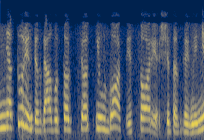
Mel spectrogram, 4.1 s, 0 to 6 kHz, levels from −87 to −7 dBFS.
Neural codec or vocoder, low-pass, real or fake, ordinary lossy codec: none; 5.4 kHz; real; MP3, 32 kbps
